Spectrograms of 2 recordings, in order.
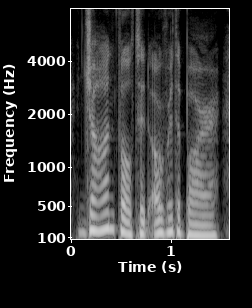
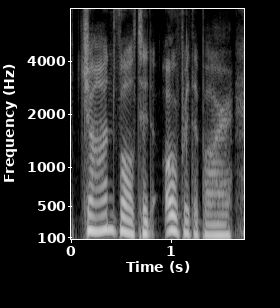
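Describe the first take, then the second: Both takes have the same delivery.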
